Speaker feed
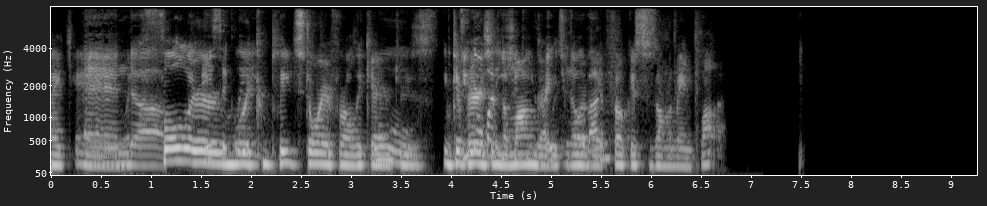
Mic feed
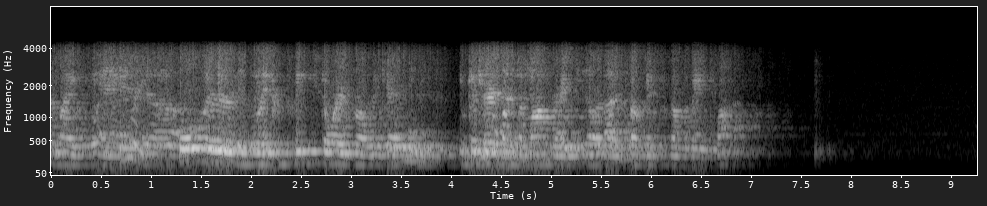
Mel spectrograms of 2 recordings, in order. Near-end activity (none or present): present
